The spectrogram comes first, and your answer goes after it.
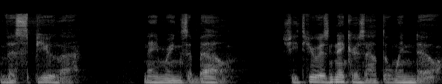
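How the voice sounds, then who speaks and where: A man uses a put-on character voice. His pitch is very deep and low. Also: moderate pace, quiet background. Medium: video game. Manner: terse, deadpan.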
